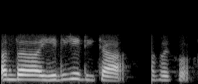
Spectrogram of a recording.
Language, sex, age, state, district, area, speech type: Nepali, female, 18-30, West Bengal, Darjeeling, rural, conversation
